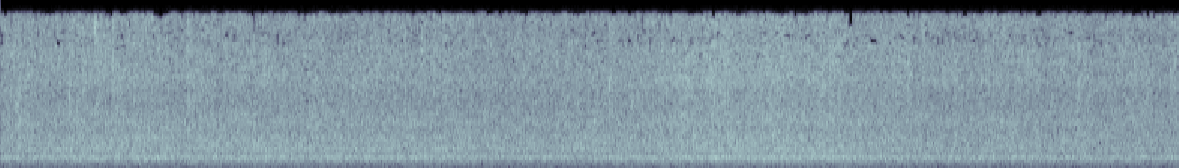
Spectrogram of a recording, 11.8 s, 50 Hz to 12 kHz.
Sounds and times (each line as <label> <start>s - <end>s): Heavy rain on roofs 0.0s - 11.7s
